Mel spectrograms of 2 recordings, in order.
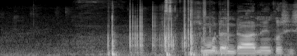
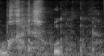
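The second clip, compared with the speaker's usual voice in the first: whispered under the breath; whisper aside; 6 dB quieter than usual. Real, not acted. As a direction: whisper it to yourself. Aside about the fried food. (pabulong na sabi)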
